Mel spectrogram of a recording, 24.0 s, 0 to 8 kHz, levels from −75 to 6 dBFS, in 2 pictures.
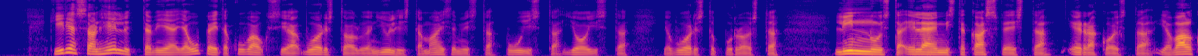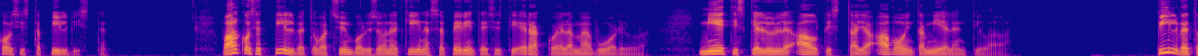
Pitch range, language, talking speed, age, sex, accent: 90-125 Hz, Finnish, 85 wpm, 50-69, male, native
